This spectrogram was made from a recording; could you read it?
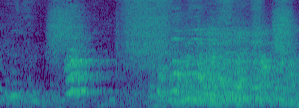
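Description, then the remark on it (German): A dog gives a short bark or yelp, followed by a few seconds of noisy, rustling room sound. Nobody speaks. “Zur etwas Belebung dieses Vortrags ist ein Bellen hilfreich und unterstützend.”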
